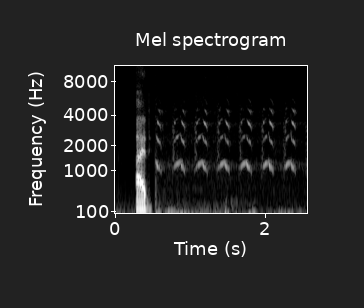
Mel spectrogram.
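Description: Seagulls call in a quick, steady series of repeated squawking cries, following one loud, harsh burst at the start, fairly close and prominent with no talking.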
